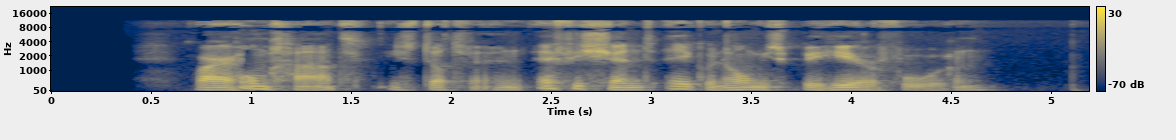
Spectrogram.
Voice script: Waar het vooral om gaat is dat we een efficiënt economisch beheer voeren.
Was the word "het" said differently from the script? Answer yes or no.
yes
